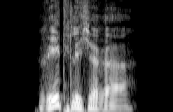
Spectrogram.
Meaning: inflection of redlich: 1. strong/mixed nominative masculine singular comparative degree 2. strong genitive/dative feminine singular comparative degree 3. strong genitive plural comparative degree
- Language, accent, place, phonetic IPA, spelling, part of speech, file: German, Germany, Berlin, [ˈʁeːtlɪçəʁɐ], redlicherer, adjective, De-redlicherer.ogg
